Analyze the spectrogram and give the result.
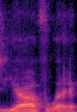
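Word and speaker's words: Gävle: okay but but the town is called yavle and it's spelled g-a-v-l-e and it's the Yahweh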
